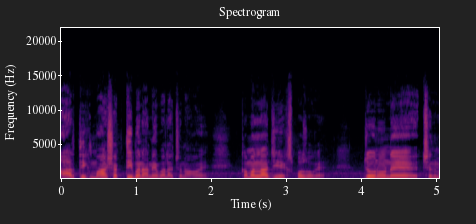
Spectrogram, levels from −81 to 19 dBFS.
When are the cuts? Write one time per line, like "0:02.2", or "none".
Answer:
0:02.2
